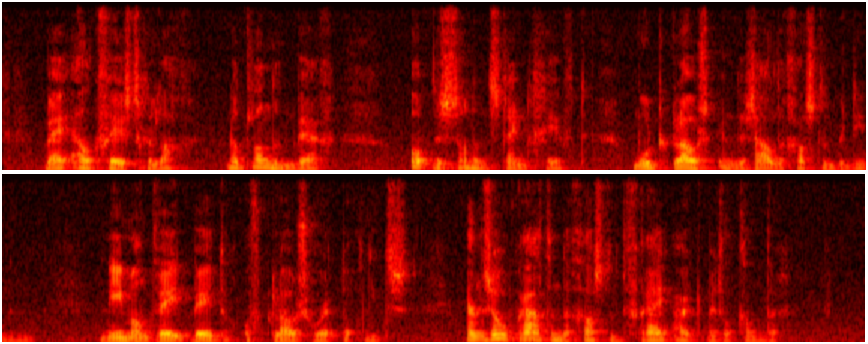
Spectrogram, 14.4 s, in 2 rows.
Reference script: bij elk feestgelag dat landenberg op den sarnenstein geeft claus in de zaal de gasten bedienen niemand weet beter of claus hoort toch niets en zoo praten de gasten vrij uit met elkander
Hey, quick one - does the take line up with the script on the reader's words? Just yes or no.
no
